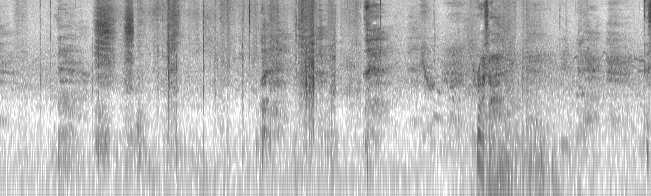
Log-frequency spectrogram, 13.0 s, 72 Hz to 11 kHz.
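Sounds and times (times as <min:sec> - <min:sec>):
man breathing hard: 0:00.0 - 0:00.4, 0:01.1 - 0:02.8, 0:05.2 - 0:12.8.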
